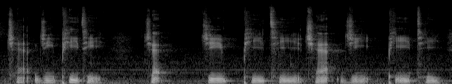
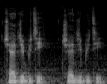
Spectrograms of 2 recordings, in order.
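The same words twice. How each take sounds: First: Slow, separated letters. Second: Quick tongue-twister attempt at Chat G P T; rapid repetition. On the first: Streamer testing the tricky name, slow and careful. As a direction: Chat G P T, each letter slow and distinct. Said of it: "But you can say Chat G P T super fast". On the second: Streamer testing if they can say it, rapid-fire. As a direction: rattle off Chat G P T fast, slurring the letters together. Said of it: "see, I can't say that". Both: Shown as a demonstration.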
